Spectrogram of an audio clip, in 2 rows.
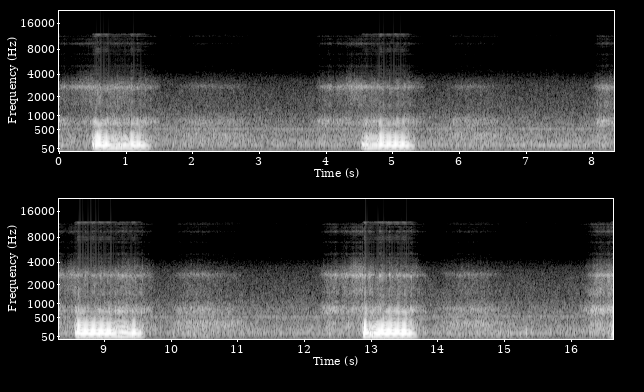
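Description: Regular low, rumbling snores about every four seconds, roughly 15 a minute, with soft breathing between them in a quiet room.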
